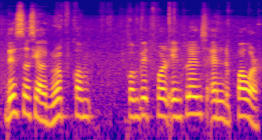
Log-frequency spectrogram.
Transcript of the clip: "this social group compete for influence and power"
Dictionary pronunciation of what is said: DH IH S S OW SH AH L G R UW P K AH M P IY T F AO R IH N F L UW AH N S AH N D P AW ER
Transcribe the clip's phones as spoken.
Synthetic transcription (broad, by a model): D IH S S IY AH L G R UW P K AH M P IY T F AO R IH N F L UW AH N S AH N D P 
